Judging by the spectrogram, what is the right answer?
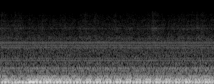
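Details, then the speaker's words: Hudson Hornet, Twin H-Power, just cold-started in winter on automatic choke: steady quick low thrum, even pulses; normal cold fast idle. "you can hear it breaking up just a little bit but it's not a problem"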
